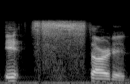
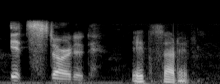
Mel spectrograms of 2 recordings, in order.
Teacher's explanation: that t with the S A little bit more it started so you're going to roll right into it don't worry about finishing the T sound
